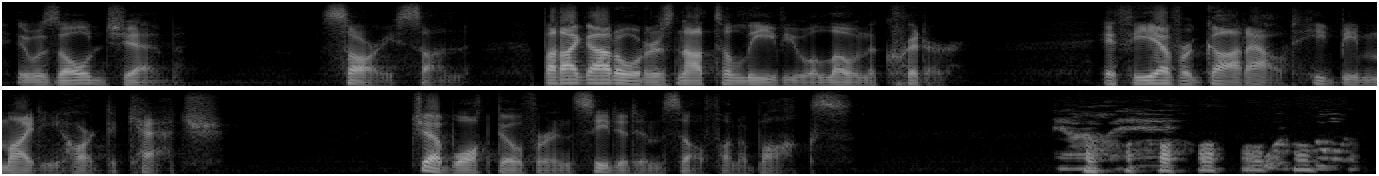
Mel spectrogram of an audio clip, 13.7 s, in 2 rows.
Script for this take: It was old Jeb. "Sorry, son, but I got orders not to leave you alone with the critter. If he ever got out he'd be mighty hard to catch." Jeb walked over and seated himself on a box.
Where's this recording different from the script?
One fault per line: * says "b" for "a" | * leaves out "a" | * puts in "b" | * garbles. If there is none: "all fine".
* leaves out "with"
